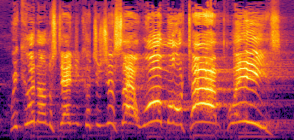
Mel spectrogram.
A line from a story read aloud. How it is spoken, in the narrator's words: The boy yells back again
